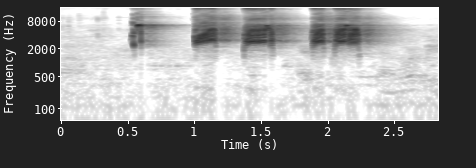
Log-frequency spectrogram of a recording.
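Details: Black francolin calling in Khushab: a loud harsh rasping call of several buzzy bursts, the first short, then three grating notes in quick succession, with near silence around them.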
